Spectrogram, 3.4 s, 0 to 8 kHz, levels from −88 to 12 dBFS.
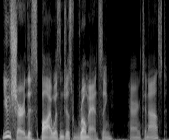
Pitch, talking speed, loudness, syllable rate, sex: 105 Hz, 160 wpm, -20 LUFS, 4.7 syllables/s, male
